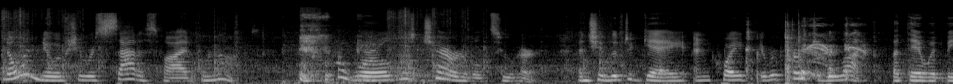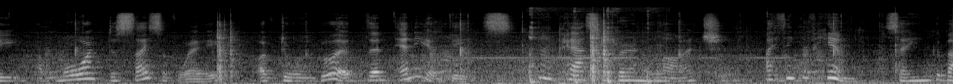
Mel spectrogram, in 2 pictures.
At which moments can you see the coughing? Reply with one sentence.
You can hear the coughing from 2.8 to 4.0 s, from 7.5 to 9.1 s and from 14.8 to 16.2 s.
